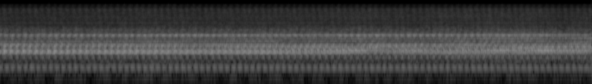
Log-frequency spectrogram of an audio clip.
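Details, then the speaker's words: Newly installed shed air compressor, replacing the old one, first start-up; steady rapid pulsing hum and constant drone, no knocking or rattling, no louder than the old one; running normally. "Well, that's not too bad. That's actually no louder than the old one."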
